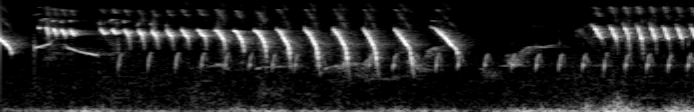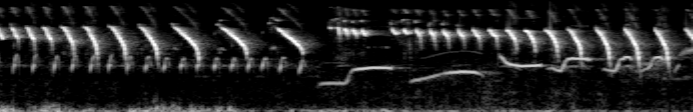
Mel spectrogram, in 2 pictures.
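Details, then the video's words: White-rumped shama, a kept songbird, repeating bursts of fast high rattling trills, with a few lower whistled slurs near the end. "MURAI MERDU"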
